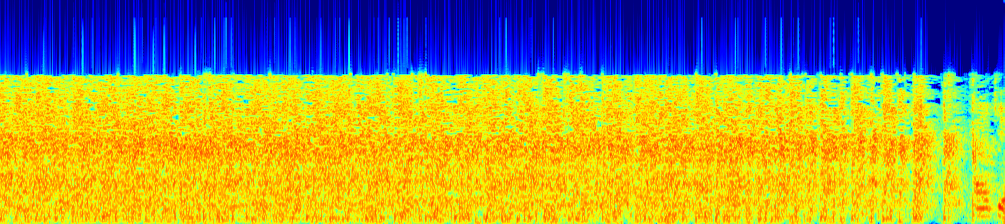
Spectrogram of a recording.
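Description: Audience applauding, a dense even clatter of many hands that thins into scattered separate claps near the end.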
